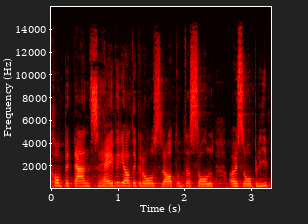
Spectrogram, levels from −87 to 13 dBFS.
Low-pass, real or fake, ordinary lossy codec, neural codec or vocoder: 14.4 kHz; real; none; none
